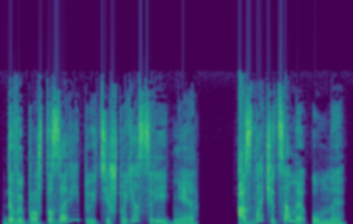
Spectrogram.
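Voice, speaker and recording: A woman voicing the hasty, boastful middle head of a three-headed dragon in a fairy tale, talking quick and indignant. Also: low voice, big pitch swings, darkish tone, no echo, clean studio sound.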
